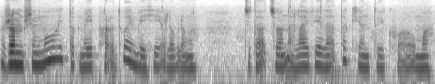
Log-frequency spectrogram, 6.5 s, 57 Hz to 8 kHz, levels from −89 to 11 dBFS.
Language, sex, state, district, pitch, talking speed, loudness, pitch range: Mizo, female, Mizoram, Aizawl, 155 Hz, 230 wpm, -26 LUFS, 135-175 Hz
